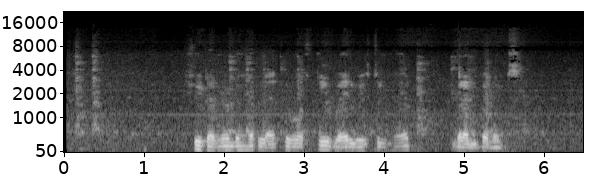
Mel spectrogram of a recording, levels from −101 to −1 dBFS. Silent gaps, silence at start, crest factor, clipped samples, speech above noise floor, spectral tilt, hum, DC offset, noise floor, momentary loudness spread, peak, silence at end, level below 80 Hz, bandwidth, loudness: none; 0.15 s; 20 dB; under 0.1%; 31 dB; -8 dB/octave; none; under 0.1%; -57 dBFS; 19 LU; -8 dBFS; 0.8 s; -64 dBFS; 9.4 kHz; -26 LUFS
